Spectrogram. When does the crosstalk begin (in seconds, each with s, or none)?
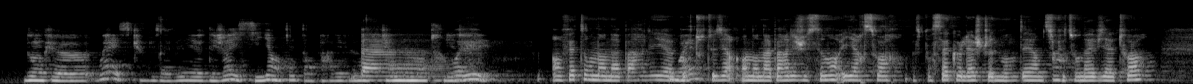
3.5 s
